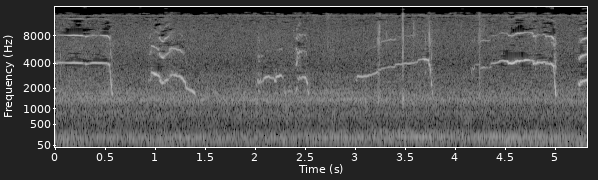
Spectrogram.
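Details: Two bald eaglets at a wild nest in northeast Florida, 23 March 2022, feeding on a big fish a parent brought, filmed by live nest cam; thin high whistled calls that rise, waver, then drop sharply, several in quick succession over steady background hiss.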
